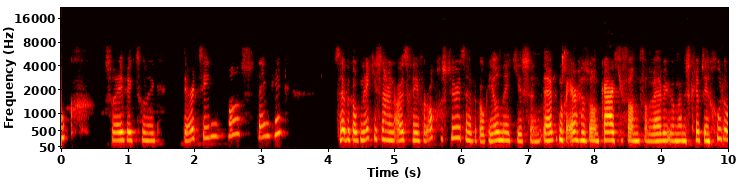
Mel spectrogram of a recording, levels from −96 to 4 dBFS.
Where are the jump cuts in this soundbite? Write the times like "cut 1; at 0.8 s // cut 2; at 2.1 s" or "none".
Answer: cut 1; at 7.2 s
